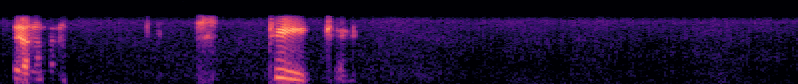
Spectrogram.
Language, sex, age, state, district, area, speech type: Dogri, female, 18-30, Jammu and Kashmir, Udhampur, rural, conversation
